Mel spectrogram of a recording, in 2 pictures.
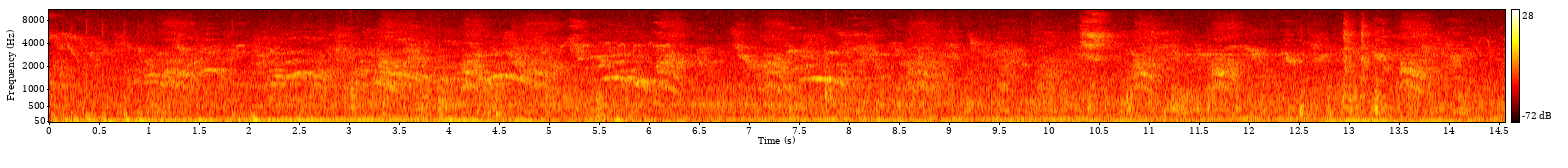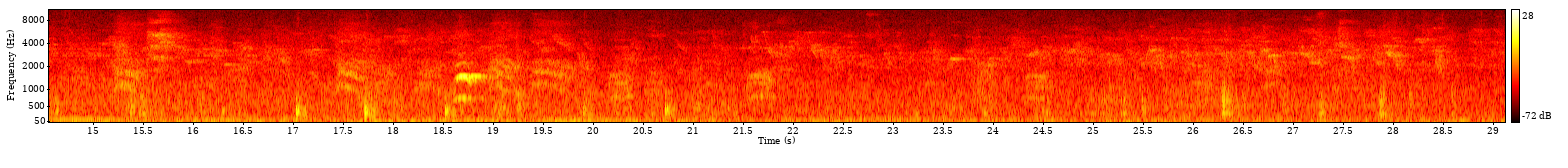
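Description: Wild birds calling: many short chirps and calls overlapping, with a few sharper, louder calls a little past the middle.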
